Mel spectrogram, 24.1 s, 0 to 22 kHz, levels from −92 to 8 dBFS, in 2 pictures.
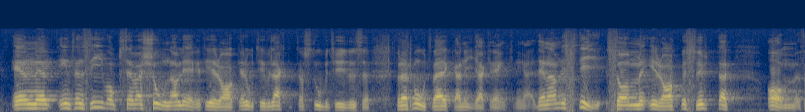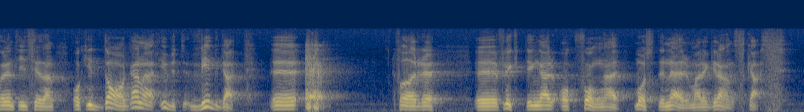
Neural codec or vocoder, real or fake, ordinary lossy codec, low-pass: none; real; none; none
